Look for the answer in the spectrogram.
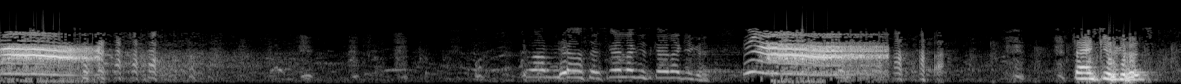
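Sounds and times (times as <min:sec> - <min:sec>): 
voice imitating loud wailing crying with sobbing gasps: 0:00.0 - 0:01.1, 0:07.4 - 0:08.9
laughter: 0:00.3 - 0:06.2, 0:08.2 - 0:10.8
speech: 0:05.4 - 0:11.6.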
